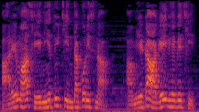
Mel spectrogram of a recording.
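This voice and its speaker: Low-voiced earnest cartoon father. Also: moderate pace, fairly bright tone. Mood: reassuring. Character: doting, worried middle-class father of a bride. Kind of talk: cartoon voice acting. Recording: roomy echo, music behind.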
